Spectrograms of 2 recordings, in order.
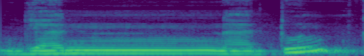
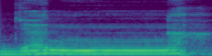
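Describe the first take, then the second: First: The word ends with a 'tun' sound. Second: The word ends with an 'h' sound. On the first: The reading continues without stopping. "contoh jannatun" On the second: The reader stops on this word. "kalau kita waqaf dia akan bertukar kepada jannah"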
